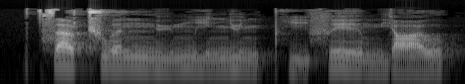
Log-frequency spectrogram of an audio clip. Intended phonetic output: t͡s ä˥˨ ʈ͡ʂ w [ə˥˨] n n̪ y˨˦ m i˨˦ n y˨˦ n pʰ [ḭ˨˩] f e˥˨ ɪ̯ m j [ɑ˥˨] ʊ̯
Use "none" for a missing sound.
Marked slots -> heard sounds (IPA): ə˦, ḭ˨˩, ɑ˨˦

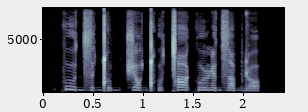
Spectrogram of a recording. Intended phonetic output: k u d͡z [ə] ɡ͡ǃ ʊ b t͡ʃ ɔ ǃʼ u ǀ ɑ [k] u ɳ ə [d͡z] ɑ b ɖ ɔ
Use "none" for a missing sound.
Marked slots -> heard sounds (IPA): ə, k, d͡z

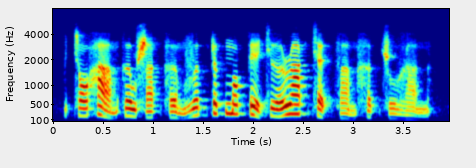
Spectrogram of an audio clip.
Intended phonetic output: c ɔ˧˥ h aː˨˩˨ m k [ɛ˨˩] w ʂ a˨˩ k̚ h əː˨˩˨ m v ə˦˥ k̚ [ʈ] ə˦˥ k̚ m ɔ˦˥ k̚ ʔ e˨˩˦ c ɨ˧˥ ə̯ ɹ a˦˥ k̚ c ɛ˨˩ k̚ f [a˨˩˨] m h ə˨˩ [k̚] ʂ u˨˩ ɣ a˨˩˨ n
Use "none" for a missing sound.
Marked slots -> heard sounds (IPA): ə˨˩, ʈ, a˨˩˦, k̚

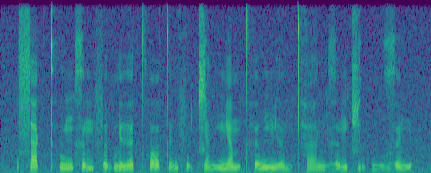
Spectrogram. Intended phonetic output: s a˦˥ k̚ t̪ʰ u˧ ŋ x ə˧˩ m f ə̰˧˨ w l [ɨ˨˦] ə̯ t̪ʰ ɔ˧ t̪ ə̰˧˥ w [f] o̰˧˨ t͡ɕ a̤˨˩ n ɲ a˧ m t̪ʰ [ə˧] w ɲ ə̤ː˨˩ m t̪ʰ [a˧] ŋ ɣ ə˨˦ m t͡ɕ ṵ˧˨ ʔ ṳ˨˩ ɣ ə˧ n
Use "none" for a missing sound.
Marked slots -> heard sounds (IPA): ɨ˨˦, f, ə˧, a̤˨˩

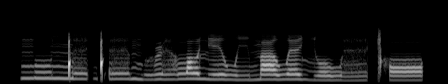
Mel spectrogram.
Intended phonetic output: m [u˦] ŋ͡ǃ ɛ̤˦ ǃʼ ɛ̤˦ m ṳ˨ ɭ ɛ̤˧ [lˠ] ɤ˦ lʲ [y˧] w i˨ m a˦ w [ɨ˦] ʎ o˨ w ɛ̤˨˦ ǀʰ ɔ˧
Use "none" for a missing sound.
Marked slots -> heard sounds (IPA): u˦, lˠ, e˧, ɛ˦

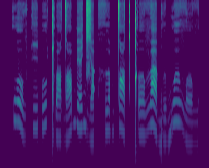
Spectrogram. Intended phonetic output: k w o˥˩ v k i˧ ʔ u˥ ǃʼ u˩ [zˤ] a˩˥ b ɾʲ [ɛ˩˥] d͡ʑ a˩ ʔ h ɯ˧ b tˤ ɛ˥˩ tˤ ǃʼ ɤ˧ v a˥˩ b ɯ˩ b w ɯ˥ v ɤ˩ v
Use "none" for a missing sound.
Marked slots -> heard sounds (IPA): dˤ, ɛ˩˥

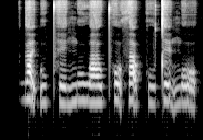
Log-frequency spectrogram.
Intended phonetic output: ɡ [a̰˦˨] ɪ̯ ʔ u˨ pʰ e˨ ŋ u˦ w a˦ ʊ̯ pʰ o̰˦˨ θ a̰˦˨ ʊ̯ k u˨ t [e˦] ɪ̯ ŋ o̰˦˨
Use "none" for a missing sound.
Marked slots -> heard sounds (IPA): a̰˦˨, ḛ˦˨

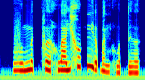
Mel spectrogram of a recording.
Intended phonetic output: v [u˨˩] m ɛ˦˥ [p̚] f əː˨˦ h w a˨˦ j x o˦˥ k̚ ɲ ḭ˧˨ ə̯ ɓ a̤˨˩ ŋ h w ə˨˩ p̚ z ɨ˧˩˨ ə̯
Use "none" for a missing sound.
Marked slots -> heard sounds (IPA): u˨˦, k̚

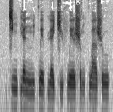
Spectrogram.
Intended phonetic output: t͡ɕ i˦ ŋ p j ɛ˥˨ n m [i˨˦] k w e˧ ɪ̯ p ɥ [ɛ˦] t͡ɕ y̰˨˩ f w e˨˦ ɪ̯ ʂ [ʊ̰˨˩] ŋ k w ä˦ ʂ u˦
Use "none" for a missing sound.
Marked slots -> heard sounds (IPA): i˨˦, ɛ˨˦, ʊ̰˨˩

